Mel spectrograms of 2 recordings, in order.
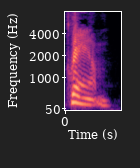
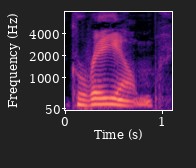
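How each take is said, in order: First: Graham is said the common American way. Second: Graham is said the local Canadian way. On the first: The speaker calls it wrong. "not Graham" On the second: The speaker calls it right. "it's Graham"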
